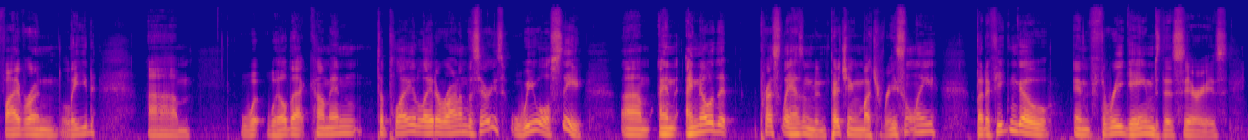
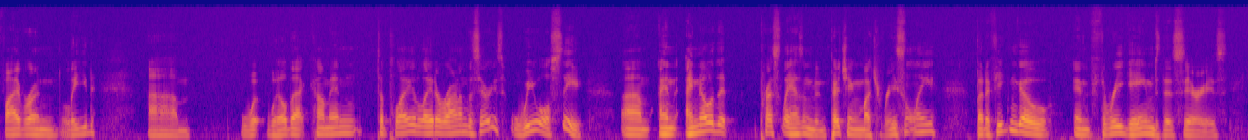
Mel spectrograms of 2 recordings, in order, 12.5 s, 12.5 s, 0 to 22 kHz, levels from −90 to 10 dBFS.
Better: first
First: none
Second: hiss; faint; throughout; 30 dB below the speech

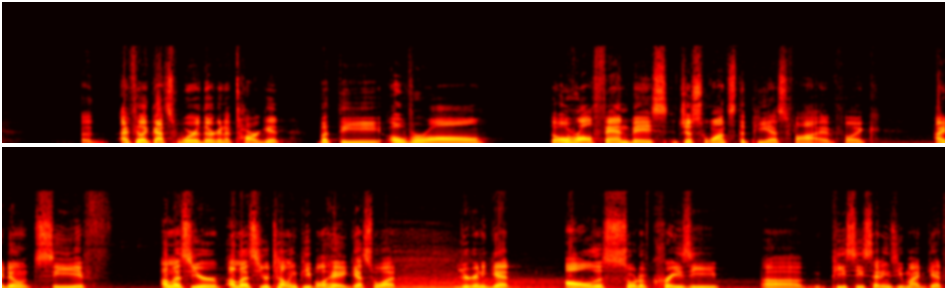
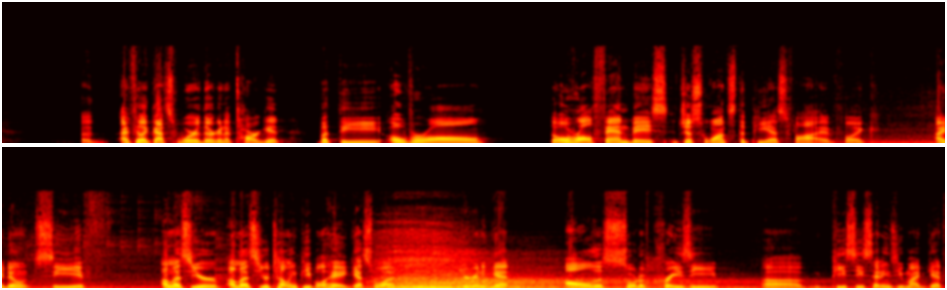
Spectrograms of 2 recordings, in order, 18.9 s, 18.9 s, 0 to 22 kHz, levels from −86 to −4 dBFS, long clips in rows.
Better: first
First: traffic noise; faint; from 8.5 s on; 20 dB below the speech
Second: traffic noise; loud; from 8.5 s on; 4 dB below the speech

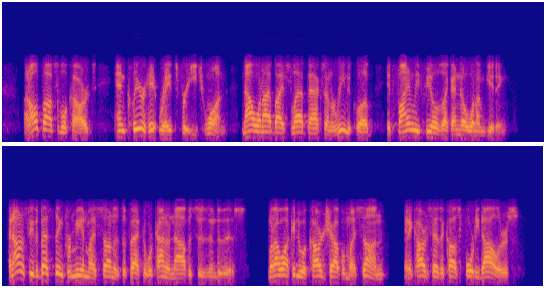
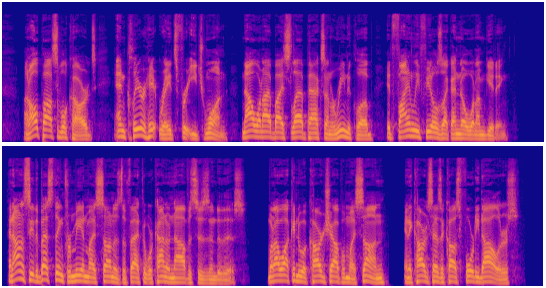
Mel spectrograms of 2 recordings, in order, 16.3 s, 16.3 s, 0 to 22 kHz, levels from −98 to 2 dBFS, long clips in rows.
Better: second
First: phone-call audio; nothing above 3.5 kHz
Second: none

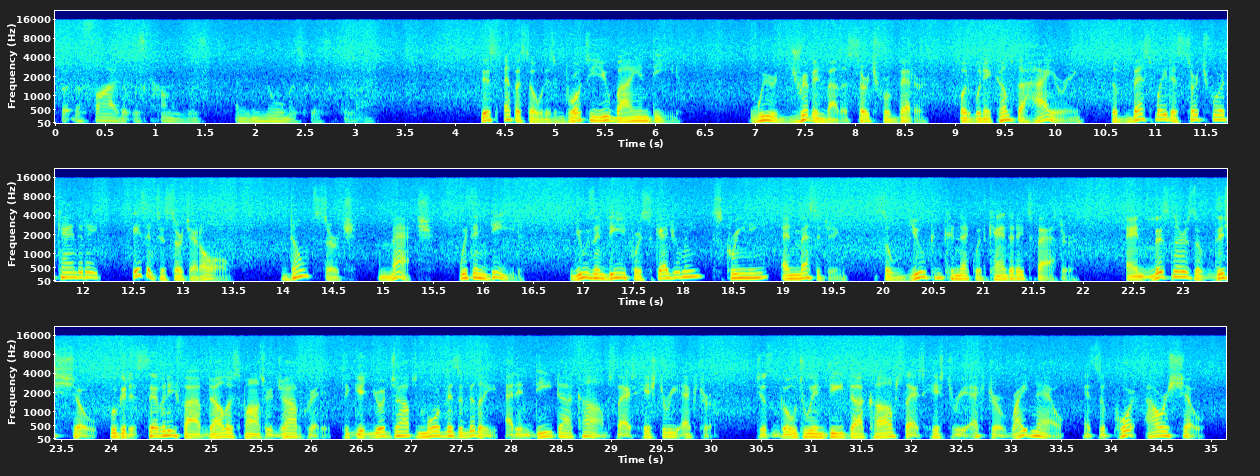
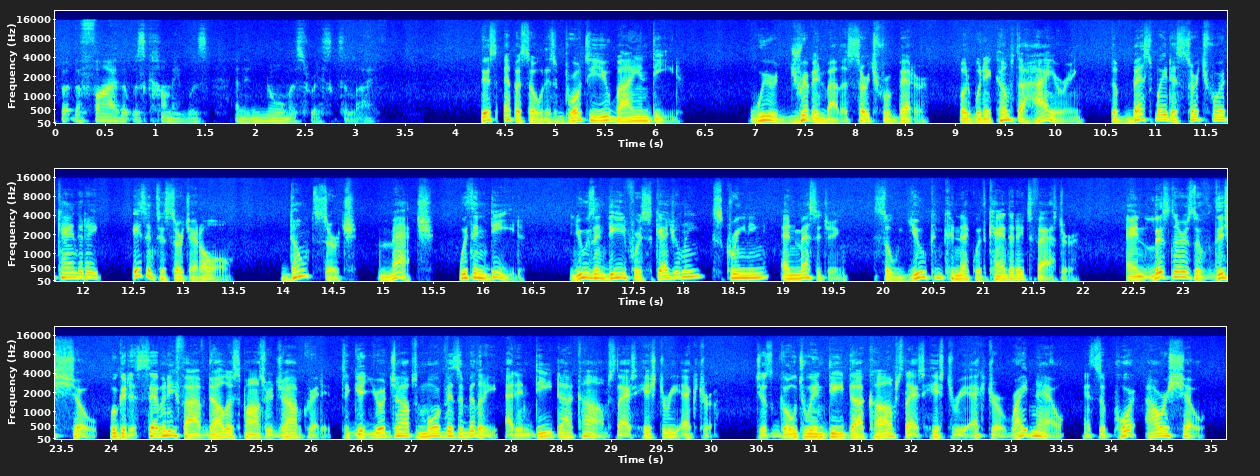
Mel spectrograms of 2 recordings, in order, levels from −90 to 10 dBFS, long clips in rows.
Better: second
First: hiss; loud; throughout; 8 dB below the speech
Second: hiss; faint; throughout; 25 dB below the speech

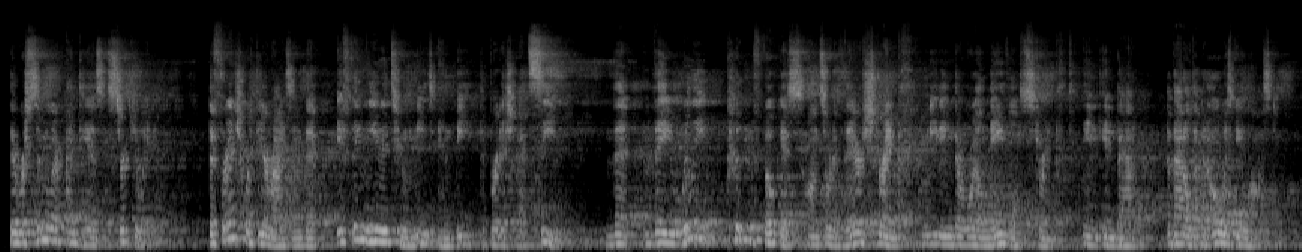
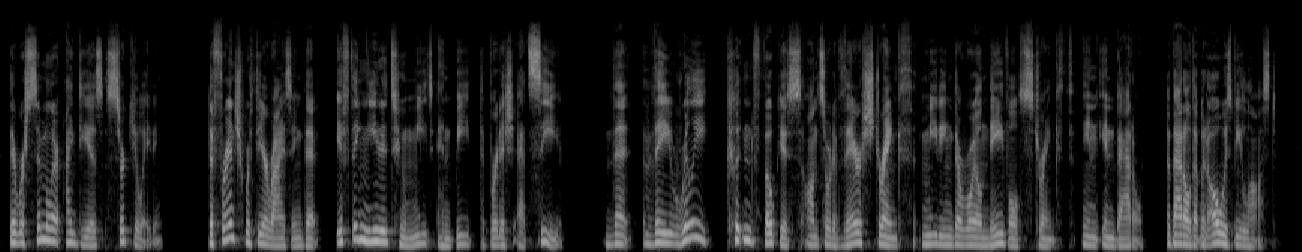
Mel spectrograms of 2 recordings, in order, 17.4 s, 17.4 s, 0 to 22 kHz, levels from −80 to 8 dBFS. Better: second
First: room echo; slight; dies away in 2 s // off-mic speech; somewhat distant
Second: none

